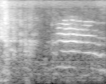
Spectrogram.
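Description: A house cat gives one clear, close meow right after a brief rustle, with no talking.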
